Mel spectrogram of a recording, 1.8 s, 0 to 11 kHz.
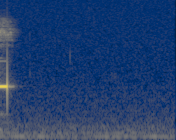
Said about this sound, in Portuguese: Eu estou ouvindo um pi, é de vocês. É sinal das 10 e meia, não te preocupa, pode. Sinal da rádio.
